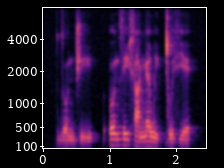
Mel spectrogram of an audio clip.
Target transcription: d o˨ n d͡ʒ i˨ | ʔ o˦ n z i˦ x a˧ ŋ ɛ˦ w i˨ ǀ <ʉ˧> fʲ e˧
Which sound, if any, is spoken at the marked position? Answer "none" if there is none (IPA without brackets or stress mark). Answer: u˧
